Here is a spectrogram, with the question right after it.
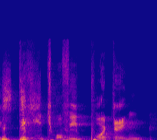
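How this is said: It is said in a Professor Umbridge voice.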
